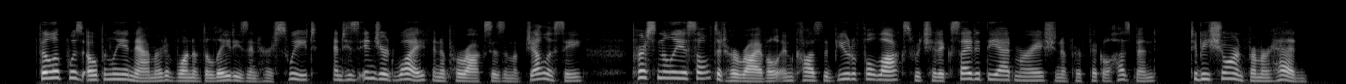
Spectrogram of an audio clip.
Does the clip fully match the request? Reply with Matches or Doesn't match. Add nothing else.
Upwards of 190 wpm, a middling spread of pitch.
Doesn't match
